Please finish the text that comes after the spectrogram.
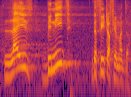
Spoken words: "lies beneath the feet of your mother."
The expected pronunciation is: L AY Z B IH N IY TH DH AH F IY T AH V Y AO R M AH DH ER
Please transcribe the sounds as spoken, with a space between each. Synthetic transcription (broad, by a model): L AY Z B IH N IY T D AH F IY T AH F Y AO M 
